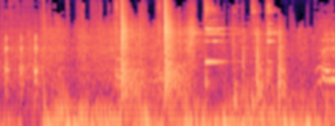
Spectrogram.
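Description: Two sharp hammer blows, about half a second apart, on a metal grommet-setting die used for setting brass grommets in sail cloth. A brief metallic ring and a few lighter knocks follow, over a low rumble.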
